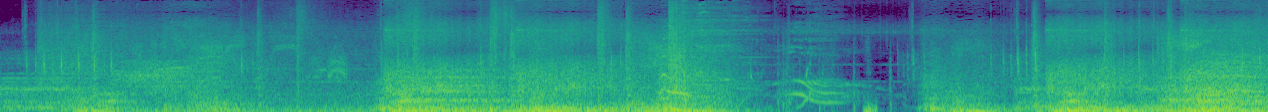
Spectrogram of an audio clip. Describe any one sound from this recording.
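Magic spells crackle and boom in quick bursts.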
